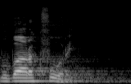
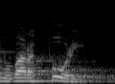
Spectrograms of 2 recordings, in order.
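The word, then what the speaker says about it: Mubarakpuri: Shaykh ar-Rahmah Mubarak Furi, or better Mubarak Puri. That's how it's said in Indian. In Arabic, because we don't have the P in Arabic, we say Mubarak Furi. He is Mubarak Puri, and that's where he comes from.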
